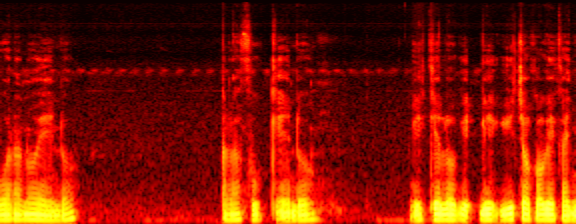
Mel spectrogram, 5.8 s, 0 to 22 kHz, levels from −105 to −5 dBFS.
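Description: Speech with no technical faults.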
